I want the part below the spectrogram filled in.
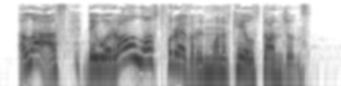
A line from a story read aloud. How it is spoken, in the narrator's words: the witch quickly blurted out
